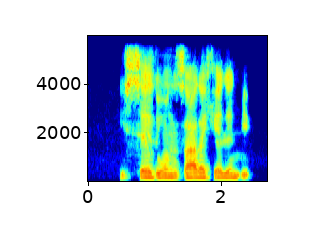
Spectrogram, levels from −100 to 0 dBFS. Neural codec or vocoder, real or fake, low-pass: none; real; 5.4 kHz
